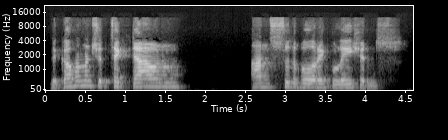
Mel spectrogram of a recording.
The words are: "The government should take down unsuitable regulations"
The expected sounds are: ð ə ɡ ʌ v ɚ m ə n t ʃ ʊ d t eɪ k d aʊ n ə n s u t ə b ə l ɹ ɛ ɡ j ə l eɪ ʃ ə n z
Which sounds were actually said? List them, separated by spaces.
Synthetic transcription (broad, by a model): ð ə ɡ ʌ v ɚ m ə n t ʃ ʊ d t eɪ k d aʊ n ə n s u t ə b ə l ɹ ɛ ɡ j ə l eɪ ʃ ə n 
